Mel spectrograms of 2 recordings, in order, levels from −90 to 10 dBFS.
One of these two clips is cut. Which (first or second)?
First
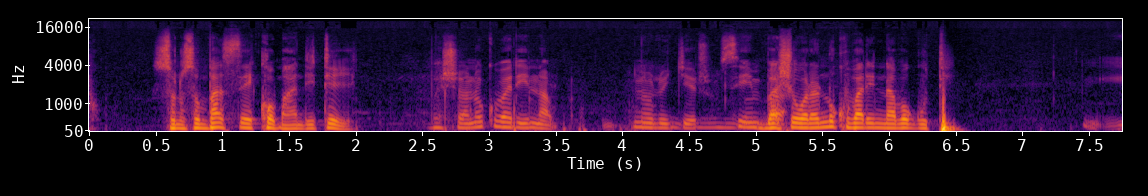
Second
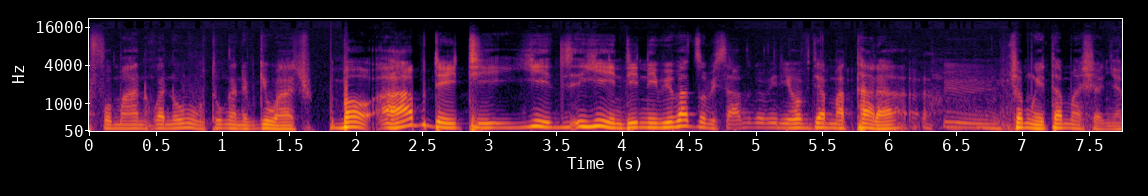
second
